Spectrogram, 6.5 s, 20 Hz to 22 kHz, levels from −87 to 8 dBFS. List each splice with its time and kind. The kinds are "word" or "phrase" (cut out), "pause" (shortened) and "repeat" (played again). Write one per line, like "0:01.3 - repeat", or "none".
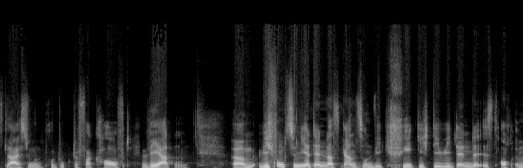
0:01.7 - pause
